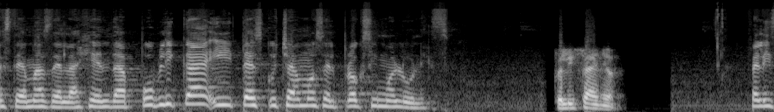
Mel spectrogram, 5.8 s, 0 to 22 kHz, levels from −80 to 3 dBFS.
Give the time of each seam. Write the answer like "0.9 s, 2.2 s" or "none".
4.1 s

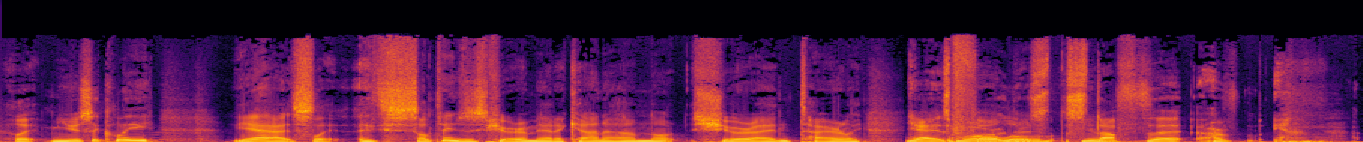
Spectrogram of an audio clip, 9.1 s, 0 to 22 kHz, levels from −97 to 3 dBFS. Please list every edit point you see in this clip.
3.2 s

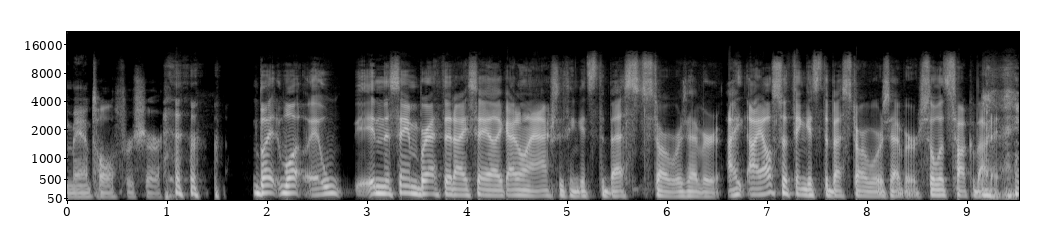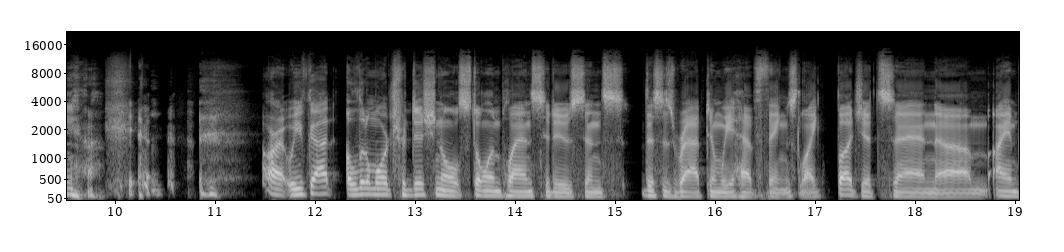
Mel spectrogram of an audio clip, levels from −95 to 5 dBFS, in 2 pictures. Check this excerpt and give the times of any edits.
none

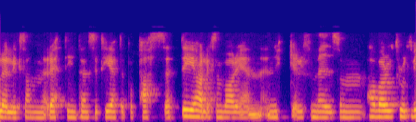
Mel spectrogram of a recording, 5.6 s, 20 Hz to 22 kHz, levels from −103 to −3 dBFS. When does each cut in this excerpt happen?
none

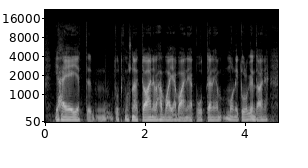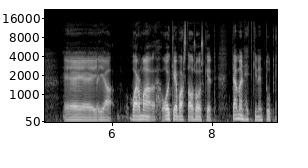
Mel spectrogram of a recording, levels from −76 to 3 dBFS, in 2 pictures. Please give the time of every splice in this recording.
5.7 s

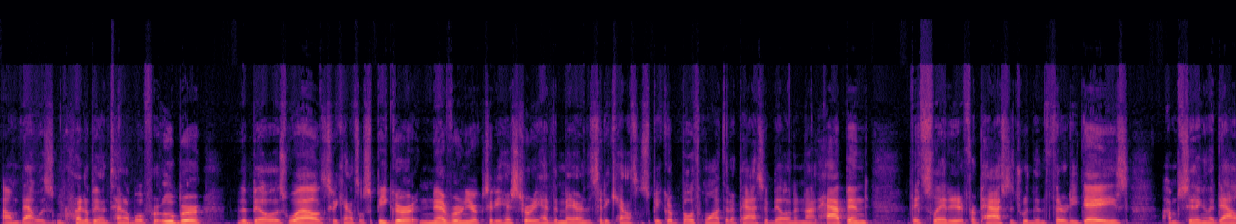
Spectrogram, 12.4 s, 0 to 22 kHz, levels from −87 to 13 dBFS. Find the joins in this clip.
2.2 s

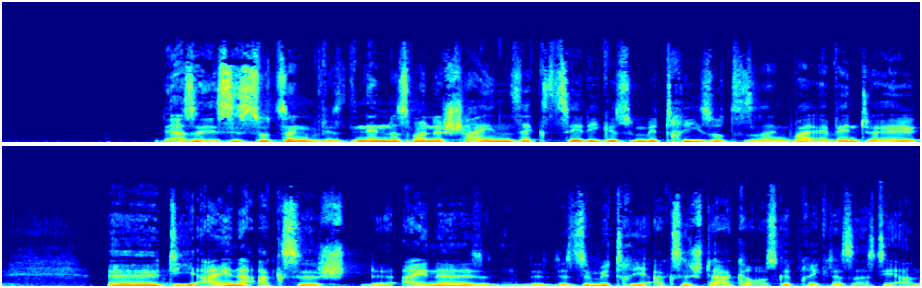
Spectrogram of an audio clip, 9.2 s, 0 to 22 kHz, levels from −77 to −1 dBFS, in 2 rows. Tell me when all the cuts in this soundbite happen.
none

